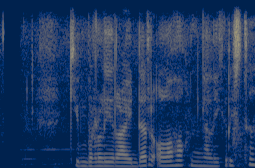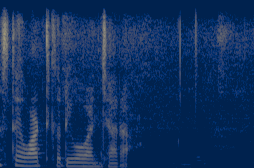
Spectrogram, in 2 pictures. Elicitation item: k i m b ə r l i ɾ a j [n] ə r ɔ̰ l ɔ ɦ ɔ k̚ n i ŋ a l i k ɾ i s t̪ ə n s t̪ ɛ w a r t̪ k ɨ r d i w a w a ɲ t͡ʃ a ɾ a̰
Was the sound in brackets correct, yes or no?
no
